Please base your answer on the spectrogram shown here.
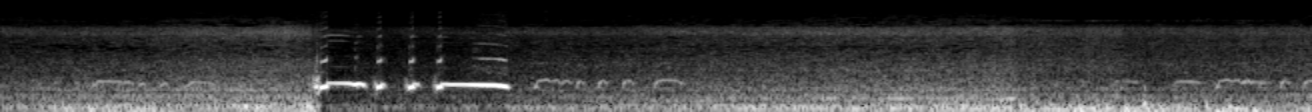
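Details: Silver zebra dove delivering a single loud ngalung phrase, quick stuttered coos closing in a long coo. Fainter answering doves sound before and after over constant low rumbling noise.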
